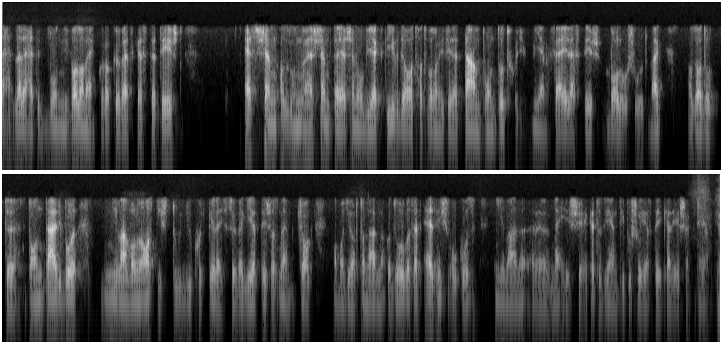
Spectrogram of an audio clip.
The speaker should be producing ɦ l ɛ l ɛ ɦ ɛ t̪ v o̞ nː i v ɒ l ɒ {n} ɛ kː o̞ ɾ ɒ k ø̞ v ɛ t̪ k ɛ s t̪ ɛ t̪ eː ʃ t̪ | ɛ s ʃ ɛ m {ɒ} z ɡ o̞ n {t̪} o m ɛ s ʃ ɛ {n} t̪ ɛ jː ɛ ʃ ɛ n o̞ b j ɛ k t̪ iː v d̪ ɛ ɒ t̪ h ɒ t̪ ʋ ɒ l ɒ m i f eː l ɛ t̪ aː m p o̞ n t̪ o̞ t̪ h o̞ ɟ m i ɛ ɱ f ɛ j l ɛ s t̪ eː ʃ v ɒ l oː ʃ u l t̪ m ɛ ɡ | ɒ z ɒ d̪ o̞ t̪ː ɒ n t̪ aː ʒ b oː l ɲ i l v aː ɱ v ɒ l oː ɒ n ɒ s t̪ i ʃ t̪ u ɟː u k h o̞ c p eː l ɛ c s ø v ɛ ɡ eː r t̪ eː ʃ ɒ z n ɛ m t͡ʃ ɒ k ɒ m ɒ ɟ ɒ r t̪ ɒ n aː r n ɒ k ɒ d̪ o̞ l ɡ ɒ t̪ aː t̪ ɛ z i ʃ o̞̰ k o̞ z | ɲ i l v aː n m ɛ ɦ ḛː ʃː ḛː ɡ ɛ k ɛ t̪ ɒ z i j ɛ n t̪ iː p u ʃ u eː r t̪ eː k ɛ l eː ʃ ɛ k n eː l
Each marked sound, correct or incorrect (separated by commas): incorrect, correct, incorrect, incorrect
